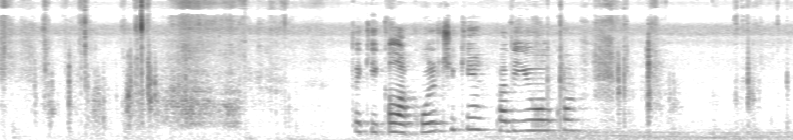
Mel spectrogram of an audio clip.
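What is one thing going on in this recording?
Magazine pages rustle and flip as they are turned.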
